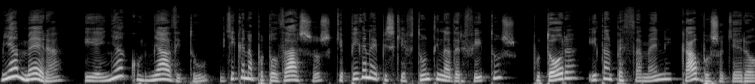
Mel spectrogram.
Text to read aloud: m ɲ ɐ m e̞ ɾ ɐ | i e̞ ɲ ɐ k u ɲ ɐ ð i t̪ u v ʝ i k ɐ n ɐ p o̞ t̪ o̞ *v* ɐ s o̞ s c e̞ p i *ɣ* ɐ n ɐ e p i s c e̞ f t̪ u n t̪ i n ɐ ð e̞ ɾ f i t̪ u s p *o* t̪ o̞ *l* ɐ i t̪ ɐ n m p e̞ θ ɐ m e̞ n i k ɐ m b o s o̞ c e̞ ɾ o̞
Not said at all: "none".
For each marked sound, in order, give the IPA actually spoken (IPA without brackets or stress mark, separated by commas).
ð, ɣ, u, ɾ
